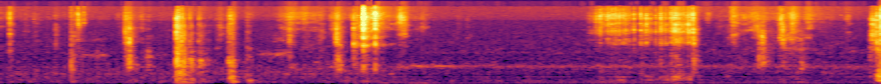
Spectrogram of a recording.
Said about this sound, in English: I'm getting getting a little more confident about cutting with the scissors.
